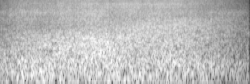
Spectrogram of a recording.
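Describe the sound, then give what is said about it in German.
A steady, full roar of Pacific Ocean surf washing onto the shore, loud, with a continuous hiss of breaking water that eases off slightly at the end. No voices. “Ozean in Sicht. Oh, welche Freude.”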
